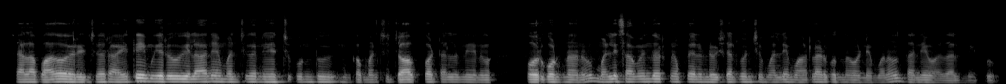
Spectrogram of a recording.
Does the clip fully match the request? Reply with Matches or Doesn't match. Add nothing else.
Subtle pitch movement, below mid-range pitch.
Matches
